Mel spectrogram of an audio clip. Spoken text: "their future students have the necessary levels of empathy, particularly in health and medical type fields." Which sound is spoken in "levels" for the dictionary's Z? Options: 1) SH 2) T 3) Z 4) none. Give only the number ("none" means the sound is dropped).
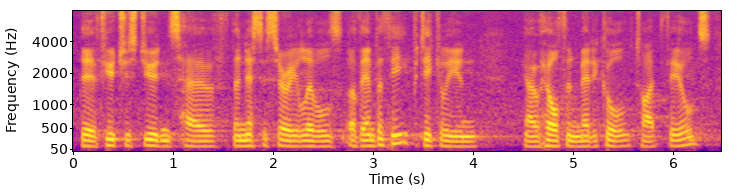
3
